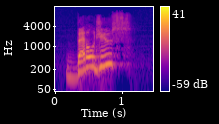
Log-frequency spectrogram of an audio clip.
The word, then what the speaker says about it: Betelgeuse: There's a star that's called Betelgeuse, and it's not spelled like it sounds.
